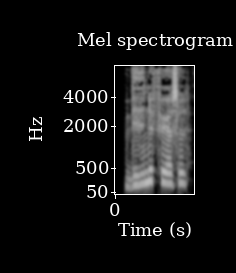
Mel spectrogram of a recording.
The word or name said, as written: vidneførsel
